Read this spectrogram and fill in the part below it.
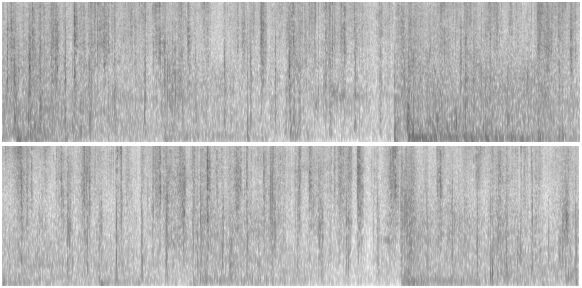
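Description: A heavy machine engine rumbles steadily.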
